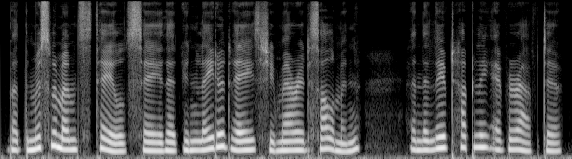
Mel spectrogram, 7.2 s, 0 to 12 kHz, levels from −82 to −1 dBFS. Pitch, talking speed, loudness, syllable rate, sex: 205 Hz, 150 wpm, -15 LUFS, 4.7 syllables/s, female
